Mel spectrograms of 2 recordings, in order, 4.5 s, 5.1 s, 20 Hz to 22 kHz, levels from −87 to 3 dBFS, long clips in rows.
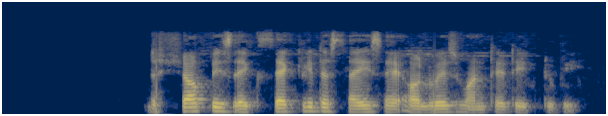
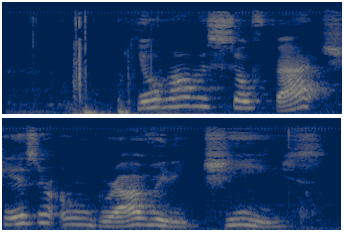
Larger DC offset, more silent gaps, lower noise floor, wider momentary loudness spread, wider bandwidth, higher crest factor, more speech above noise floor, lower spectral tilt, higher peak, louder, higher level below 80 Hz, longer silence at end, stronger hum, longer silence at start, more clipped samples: neither; neither; first, -85 dBFS vs -65 dBFS; about the same, 12 LU vs 10 LU; second, 7.8 kHz vs 16.5 kHz; about the same, 20 dB vs 24 dB; first, 63 dB vs 24 dB; first, -4.5 dB/octave vs -2.5 dB/octave; first, -4 dBFS vs -16 dBFS; first, -22 LUFS vs -40 LUFS; about the same, -58 dBFS vs -62 dBFS; about the same, 0.2 s vs 0.1 s; neither; first, 1.1 s vs 0.25 s; neither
